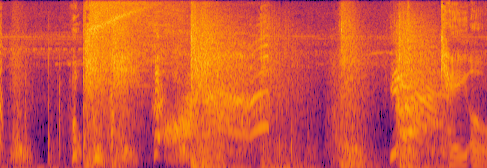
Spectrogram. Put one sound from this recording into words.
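Heavy punches and kicks land with sharp, crashing thuds.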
